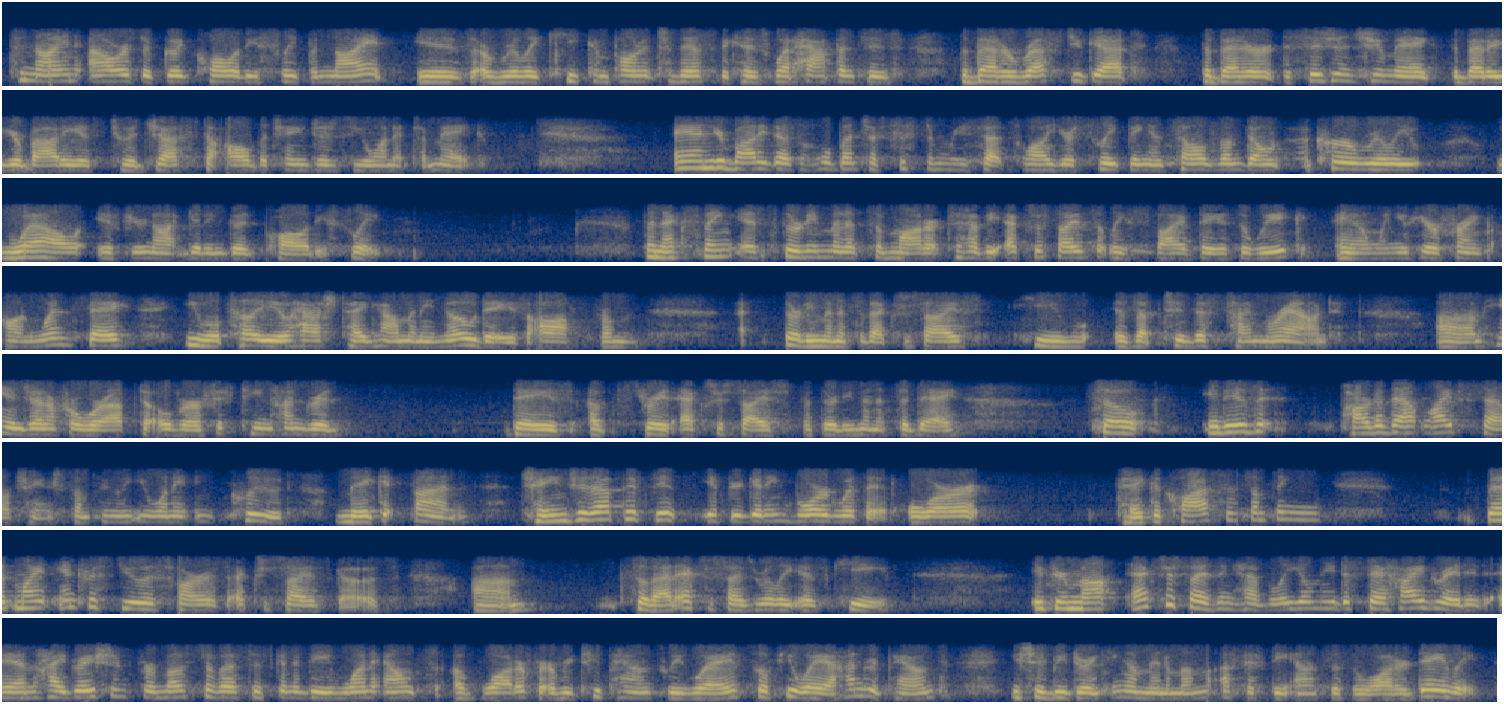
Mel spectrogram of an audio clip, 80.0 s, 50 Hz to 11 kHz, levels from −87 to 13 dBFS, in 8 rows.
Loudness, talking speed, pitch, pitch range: -16 LUFS, 175 wpm, 180 Hz, 165-205 Hz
